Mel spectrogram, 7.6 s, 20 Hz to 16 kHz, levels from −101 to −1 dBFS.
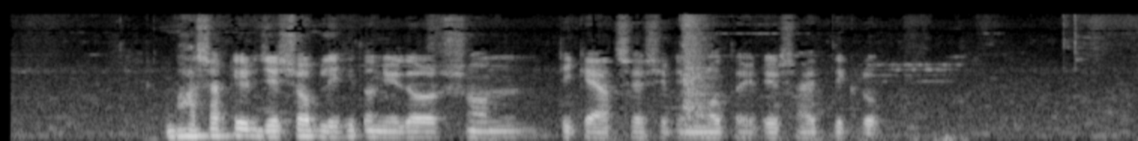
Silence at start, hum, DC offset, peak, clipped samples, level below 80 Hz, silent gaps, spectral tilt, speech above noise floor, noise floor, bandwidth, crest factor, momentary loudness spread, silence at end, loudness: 1.1 s; none; under 0.1%; -8 dBFS; under 0.1%; -58 dBFS; none; -5.5 dB/octave; 30 dB; -59 dBFS; 11.5 kHz; 22 dB; 14 LU; 1.25 s; -29 LUFS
